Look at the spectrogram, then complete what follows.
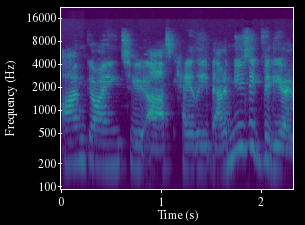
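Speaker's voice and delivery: ordinary delivery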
